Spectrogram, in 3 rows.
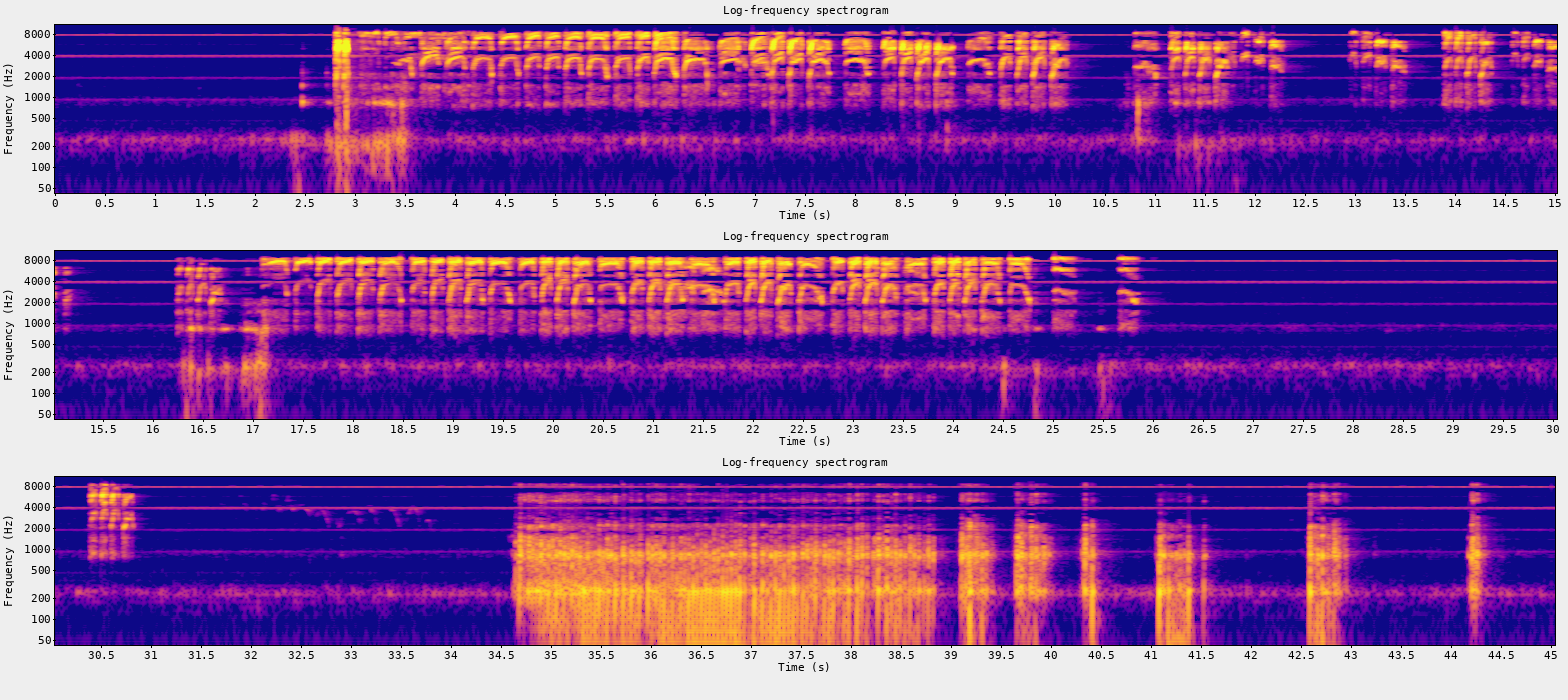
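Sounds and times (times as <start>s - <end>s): nestlings chirping: 2.8s - 10.2s, 10.8s - 12.4s, 13.0s - 15.2s, 16.3s - 25.9s, 30.4s - 30.9s.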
